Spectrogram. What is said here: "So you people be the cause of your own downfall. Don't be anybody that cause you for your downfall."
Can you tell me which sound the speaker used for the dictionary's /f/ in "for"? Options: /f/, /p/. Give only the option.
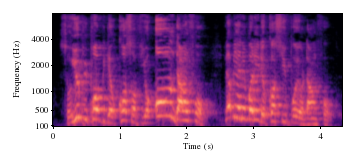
/p/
